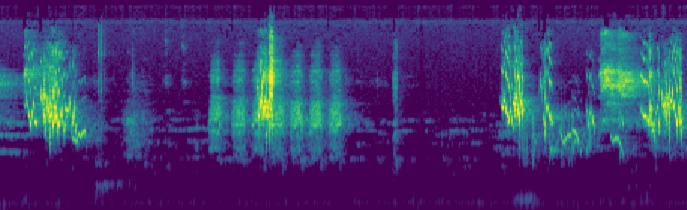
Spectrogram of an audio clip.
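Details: Several budgerigars chattering in scratchy warbled bursts separated by short pauses, with a faint low hum in the background.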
